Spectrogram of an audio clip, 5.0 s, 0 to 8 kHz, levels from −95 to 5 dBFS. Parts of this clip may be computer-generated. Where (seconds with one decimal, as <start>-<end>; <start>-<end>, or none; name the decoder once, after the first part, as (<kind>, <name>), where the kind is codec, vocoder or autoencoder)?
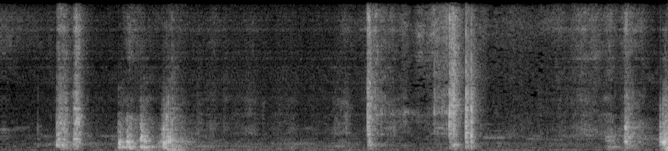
0.0-3.0 (vocoder, WaveNeXt); 4.1-5.0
